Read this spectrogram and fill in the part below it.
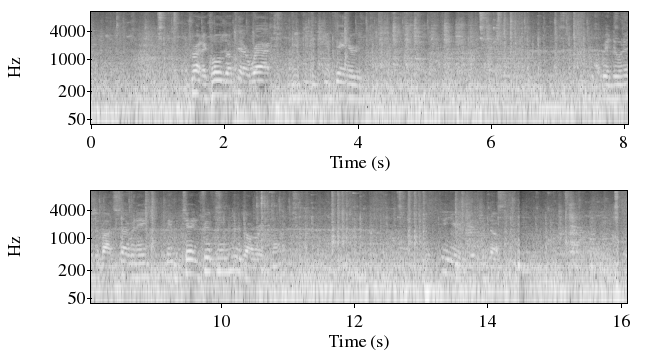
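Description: A crane's machinery hums and rumbles steadily as it lowers its load.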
